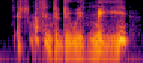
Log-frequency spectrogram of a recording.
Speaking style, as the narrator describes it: said Harry indignantly

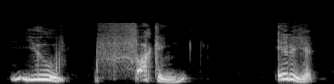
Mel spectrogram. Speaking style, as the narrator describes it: Perlmutter gasped

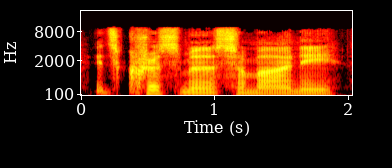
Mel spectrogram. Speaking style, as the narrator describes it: said Harry lazily

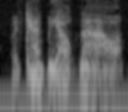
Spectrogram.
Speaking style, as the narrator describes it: the gunslinger said in his hoarse voice

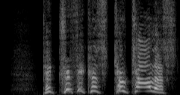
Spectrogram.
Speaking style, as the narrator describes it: yelled Harry, struggling to cling on to the smooth, soaked surface of the island

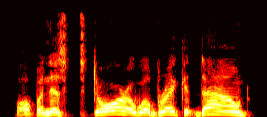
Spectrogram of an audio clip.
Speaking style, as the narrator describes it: he yelled

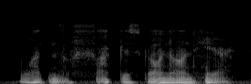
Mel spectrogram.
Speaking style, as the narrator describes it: he asked in a soft, trembling voice

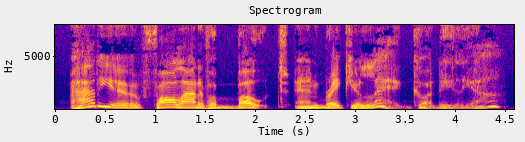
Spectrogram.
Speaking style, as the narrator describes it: She laughed merrily

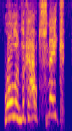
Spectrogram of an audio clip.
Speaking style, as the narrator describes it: Cuthbert screamed

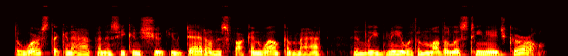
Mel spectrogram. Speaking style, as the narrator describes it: Tom said sharply

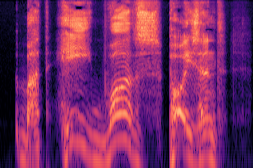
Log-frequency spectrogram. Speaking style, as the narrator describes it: Dragozani rasped

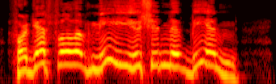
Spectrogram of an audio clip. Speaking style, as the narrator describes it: Gee screamed, sounding like Yoda in the Star Wars movies

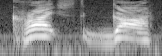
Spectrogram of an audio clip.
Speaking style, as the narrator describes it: he moaned

